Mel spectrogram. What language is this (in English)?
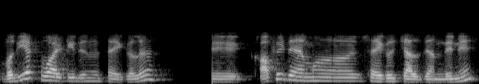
Punjabi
